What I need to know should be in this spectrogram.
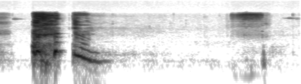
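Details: Woman vaping with deep puffs: two harsh, dry coughs then a short exhaled hiss; irritant cough from inhaled vapor during repeated coughing fits.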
